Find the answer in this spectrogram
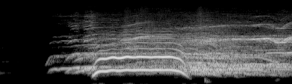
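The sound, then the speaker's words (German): A Swiss audience bursts into loud cheering as a warm-up, with a rising whoop and sustained shouts that swell quickly after a brief silence and hold strong to the end. “Und jetzt jubeln, jubeln, wir tönt jubeln als Schweizer.”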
